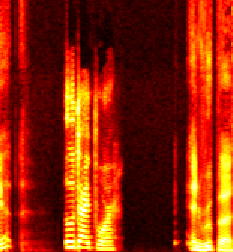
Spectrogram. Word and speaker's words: Udaipur: It's not Uh, D, it's the Udaipur. Dharmendra, am I pronouncing your name Yes.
